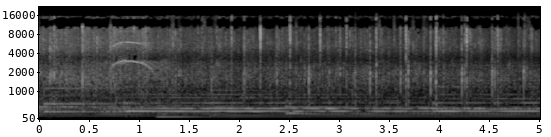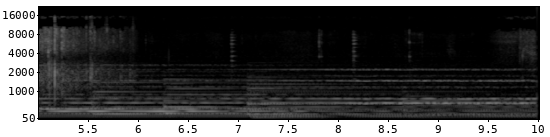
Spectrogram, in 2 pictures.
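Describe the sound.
Audience applause welcoming a pastor, a steady patter of clapping over sustained keyboard chords. The clapping fades after about six seconds while the music continues.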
